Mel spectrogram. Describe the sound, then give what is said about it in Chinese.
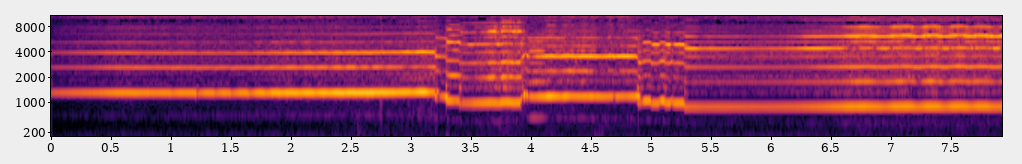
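A Chinese bamboo flute played live by a teacher for a second time to demonstrate bright and dark timbre, in the second higher octave range: a sustained melody of long held notes, stepping between pitches with brief slides, the tone bright and airy with a faint buzzy edge, steady and fairly loud with no talking. “我们可以请老师再吹一次，这回呢？稍微忘记老师吹的这么的好听，来听听一下它的音色明暗之间的关系。”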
